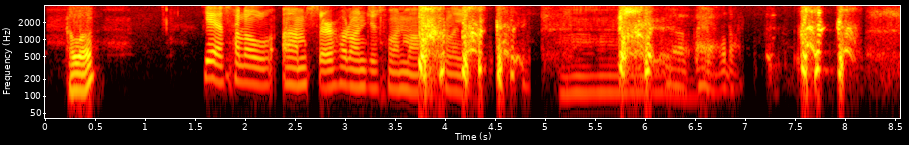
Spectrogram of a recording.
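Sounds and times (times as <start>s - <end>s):
speech: 0.2s - 0.6s, 1.6s - 4.6s
harsh loud coughs: 3.8s - 4.9s, 5.7s - 8.2s
faint raspy breath: 4.9s - 5.7s, 8.2s - 8.5s.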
